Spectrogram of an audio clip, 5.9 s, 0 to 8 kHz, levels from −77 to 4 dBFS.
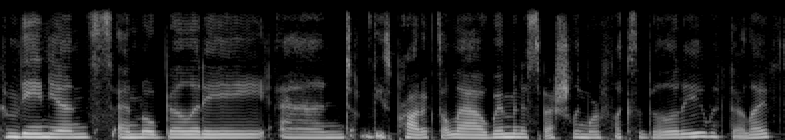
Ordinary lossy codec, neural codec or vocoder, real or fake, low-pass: Opus, 64 kbps; codec, 16 kHz, 4 kbps, X-Codec, HuBERT features, trained on balanced general audio; fake; 7.2 kHz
